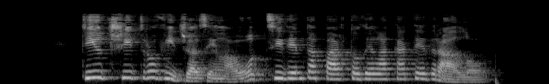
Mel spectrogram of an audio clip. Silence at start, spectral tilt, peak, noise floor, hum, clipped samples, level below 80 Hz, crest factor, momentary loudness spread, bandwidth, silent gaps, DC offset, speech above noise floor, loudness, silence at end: 0.8 s; -2 dB/octave; -8 dBFS; -75 dBFS; none; under 0.1%; -68 dBFS; 20 dB; 8 LU; 11.5 kHz; none; under 0.1%; 49 dB; -25 LUFS; 0.5 s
